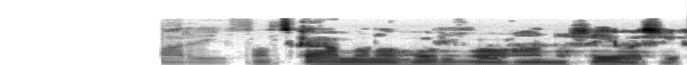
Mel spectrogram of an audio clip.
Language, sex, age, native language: Icelandic, male, 15, Icelandic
